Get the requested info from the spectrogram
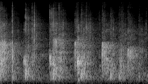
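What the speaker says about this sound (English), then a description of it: "I just want to give you a round of applause." Light scattered clapping from a small audience applauding Army spouses, a few hands tapping in uneven bursts, fairly close and brief.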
